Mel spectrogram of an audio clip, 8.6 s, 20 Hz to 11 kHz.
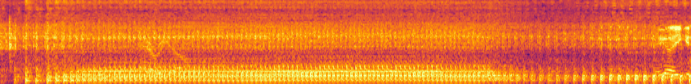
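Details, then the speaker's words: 2008–2012 Kawasaki Ninja 250R twin at idle after an airbox modification to a pod filter setup, low fuel; fast even putter with a raspy sucking edge, open pod-filter intake noise, which is normal. "can hear it sucking right here now thank you and let me close off this vacuum line"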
